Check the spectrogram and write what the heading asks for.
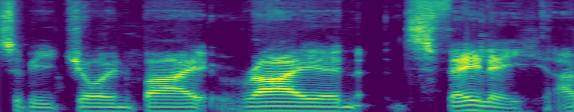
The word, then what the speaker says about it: Svale: I am delighted to be joined by Ryan Svale. I think I got that right, Ryan. I think Yeah, I was good with that Danish pronunciation. Svale in Danish, but it's okay.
